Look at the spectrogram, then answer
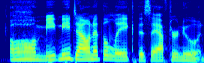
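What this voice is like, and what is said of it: Mock Minnesota accent. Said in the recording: “my little mock Minnesota accent ... please give us a sample”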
